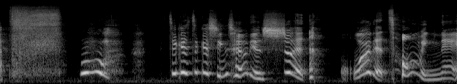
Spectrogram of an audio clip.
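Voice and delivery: very high, loud playful squeal; gleeful self-congratulation. Pretend. Teacher admiring their own date plan, gleeful.

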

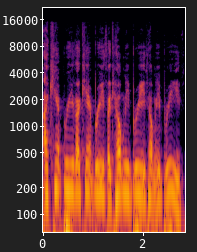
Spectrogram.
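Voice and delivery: high, whiny mock panic of a five-year-old; mock panicked child. Daughter upset, imitated by her dad: mock panic. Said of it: "she's like".

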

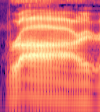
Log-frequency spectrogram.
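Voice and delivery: low playful dinosaur rawr; deep distorted monster roar. Pretend.

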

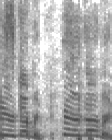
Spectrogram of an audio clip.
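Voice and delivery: high, loud call for the mayor; the boy still shouting for the mayor; yelling. Acted. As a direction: shout the name again and again.

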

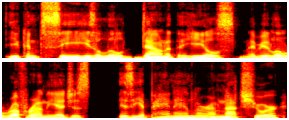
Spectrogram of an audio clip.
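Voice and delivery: ordinary talk, nothing marked

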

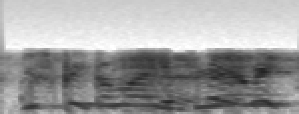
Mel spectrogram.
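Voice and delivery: high, laughing parody of an angry patriot; mock nativist rant. Mocking the veteran's rant, high laughing parody. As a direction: lampoon a bigot while cracking up.

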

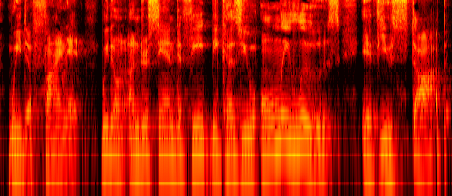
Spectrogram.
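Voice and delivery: announcer read. Acted. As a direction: declaim it like a rallying manifesto. Recorded podcast intro manifesto.

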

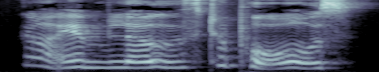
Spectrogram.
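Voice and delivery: high, slow, loud objection; drawn-out, emphatic refusal; insisting. A narrator's reading. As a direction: insist with lofty reluctance. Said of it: "insisted the Marquis".

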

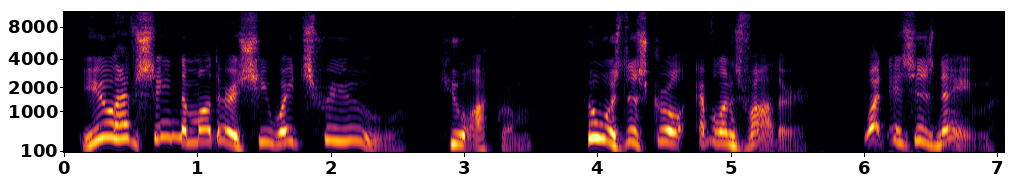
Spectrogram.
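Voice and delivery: high, intoned interrogation; relentless high-pitched demand; tormenting old nurse. A narrator's reading. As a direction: press the dying man with high, insistent questions. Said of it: "Nurse MacDonald tortured him".

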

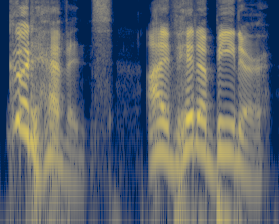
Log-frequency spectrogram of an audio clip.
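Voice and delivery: loud, high-pitched alarm; startled, booming outburst; shocked exclamation. Acted. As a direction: burst out in dismay. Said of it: "exclaimed Sir Geoffrey".

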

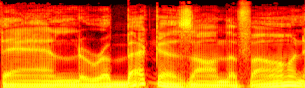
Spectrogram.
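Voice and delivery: slow, low announcer call of the caller; drawn-out play-by-play announcer; baseball announcer voice. Acted. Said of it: "the reason I'm speaking in the baseball announcer voice".

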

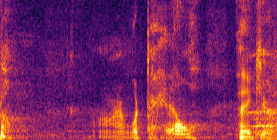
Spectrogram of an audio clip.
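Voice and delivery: breathy whispered give-in; resigned whisper. Real, not acted. Giving in to his partner, whispered. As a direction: concede under the breath.

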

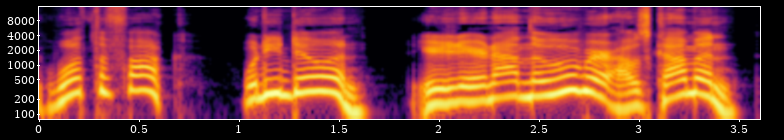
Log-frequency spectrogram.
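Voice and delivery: high-pitched indignant imitation; mock outraged girlfriend. Girlfriend finding him out of the Uber, mock outrage. Girlfriend's angry reaction, acted out.

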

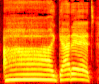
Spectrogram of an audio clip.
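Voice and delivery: drawn-out "ah" of mild relief, then getting it; dawning realization. Acted. Podcaster voices a listener's aha moment, dawning realization. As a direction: let a long "ah" open into understanding.

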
